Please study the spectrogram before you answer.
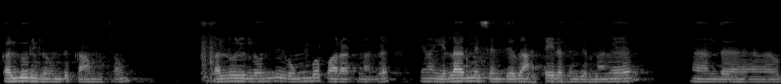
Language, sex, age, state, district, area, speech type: Tamil, male, 18-30, Tamil Nadu, Tiruppur, rural, spontaneous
